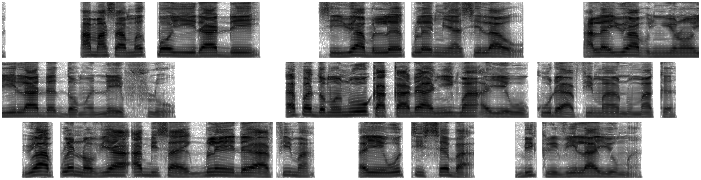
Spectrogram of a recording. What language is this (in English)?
Ewe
